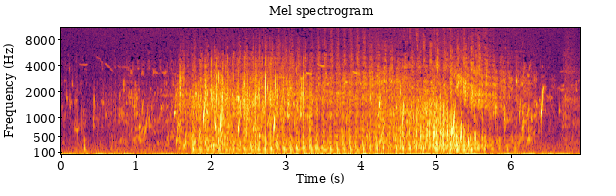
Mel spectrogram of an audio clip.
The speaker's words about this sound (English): That's the name Lang Elliott and Ted Mack gave this recording they made of birds in, around, and above a migratory watering hole near Crescent Lake National Wildlife Refuge in Nebraska.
